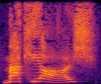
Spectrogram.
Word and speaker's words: Maquillage: So it's Ophelia, Ophelia, Maquillage. The L's are silent. So that's M-A-Q-U-I-L-L-A-G-E.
